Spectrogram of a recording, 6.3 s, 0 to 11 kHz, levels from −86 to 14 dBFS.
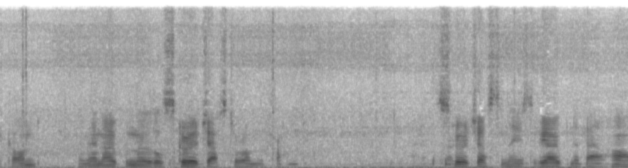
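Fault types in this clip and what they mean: Nothing stood out on listening; no fault could be heard anywhere in the audio.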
